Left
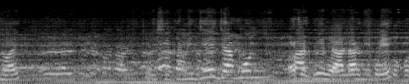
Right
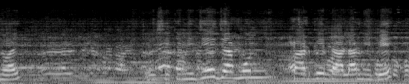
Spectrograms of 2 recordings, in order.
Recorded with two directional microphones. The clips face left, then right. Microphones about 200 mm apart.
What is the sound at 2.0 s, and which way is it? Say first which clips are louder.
A woman's voice: right 3 dB; 30° right (ahead or behind).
